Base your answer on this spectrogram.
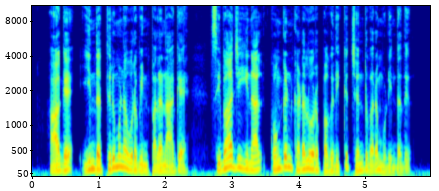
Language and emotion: Tamil, neutral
